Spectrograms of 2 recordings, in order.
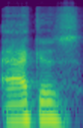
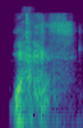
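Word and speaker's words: Jacas: You guys heard about Gabe uh Akis out of Illinois. Yakas. Yakis. Yakas. Yakas. It's a no J. All right. Jay is silent, brother.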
